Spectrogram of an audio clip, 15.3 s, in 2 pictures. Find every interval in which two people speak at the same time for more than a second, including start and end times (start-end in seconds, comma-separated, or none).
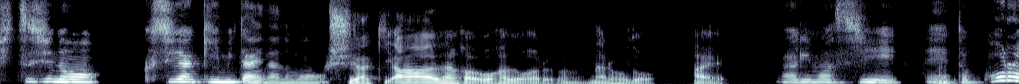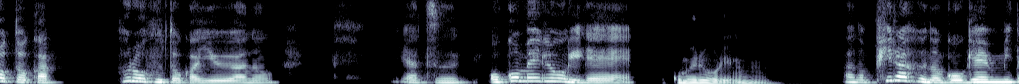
none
